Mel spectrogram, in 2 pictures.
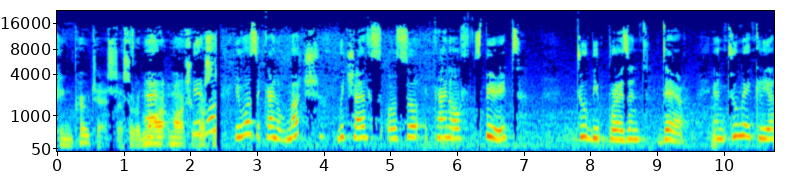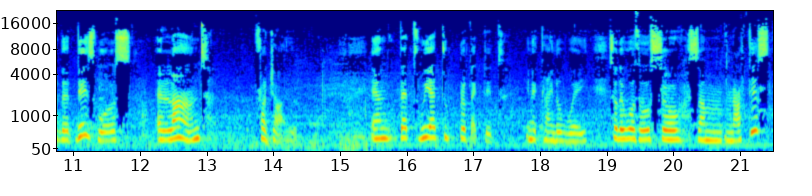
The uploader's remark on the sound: The medieval heart of Vic, in Catalunya; its narrow streets are not very conducive to recording an interview as sounds reverberate off the stone facades. As they weave through the bustling streets in search of ambient calm, their much interrupted conversation.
